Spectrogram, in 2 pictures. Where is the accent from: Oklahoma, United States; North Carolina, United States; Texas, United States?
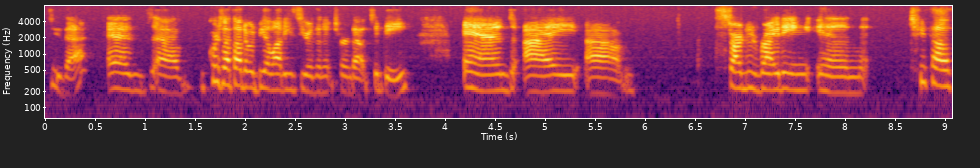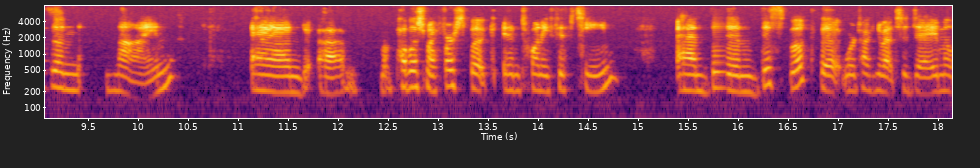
North Carolina, United States; Hendersonville; moved away as an adult; also born or lived in Brevard, North Carolina; now in Simpsonville, United States; I was born in Hendersonville, North Carolina. It's not far from Asheville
